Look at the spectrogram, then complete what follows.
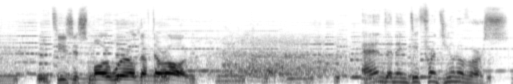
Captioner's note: terrible french accent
